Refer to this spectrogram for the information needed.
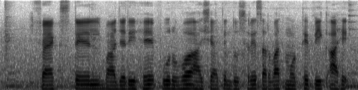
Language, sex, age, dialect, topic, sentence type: Marathi, male, 18-24, Varhadi, agriculture, statement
